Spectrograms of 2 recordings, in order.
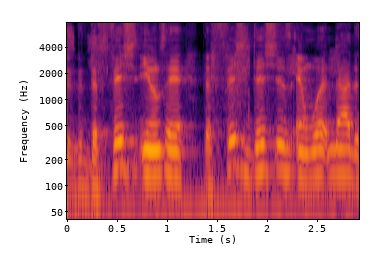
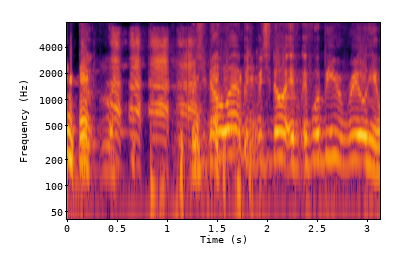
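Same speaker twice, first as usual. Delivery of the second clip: high, loud laughing through words; 7 semitones higher, 7 dB louder than usual. Real, not acted. Host answering about Hannibal's table, laughing loud. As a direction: laugh while you start talking.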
